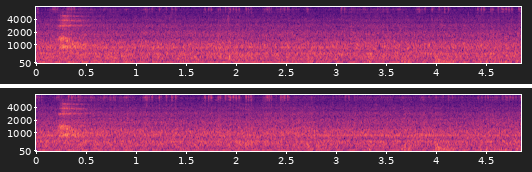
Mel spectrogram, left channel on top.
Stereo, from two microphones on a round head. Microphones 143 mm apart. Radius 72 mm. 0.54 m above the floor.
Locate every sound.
0.2 s whispering: 10° right (ahead or behind), 1.3 m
